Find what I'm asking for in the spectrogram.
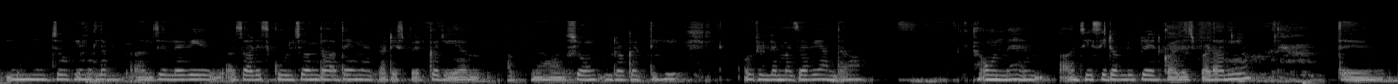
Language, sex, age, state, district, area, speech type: Dogri, female, 18-30, Jammu and Kashmir, Jammu, rural, spontaneous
